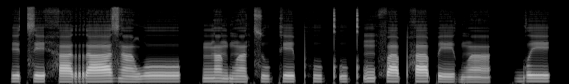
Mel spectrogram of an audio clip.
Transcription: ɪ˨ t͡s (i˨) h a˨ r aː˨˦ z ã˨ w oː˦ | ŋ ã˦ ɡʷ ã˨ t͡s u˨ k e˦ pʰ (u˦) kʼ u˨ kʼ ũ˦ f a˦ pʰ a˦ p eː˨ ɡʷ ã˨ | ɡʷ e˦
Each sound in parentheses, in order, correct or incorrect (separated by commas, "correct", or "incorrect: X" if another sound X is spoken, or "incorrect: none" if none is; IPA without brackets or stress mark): incorrect: e˨, correct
